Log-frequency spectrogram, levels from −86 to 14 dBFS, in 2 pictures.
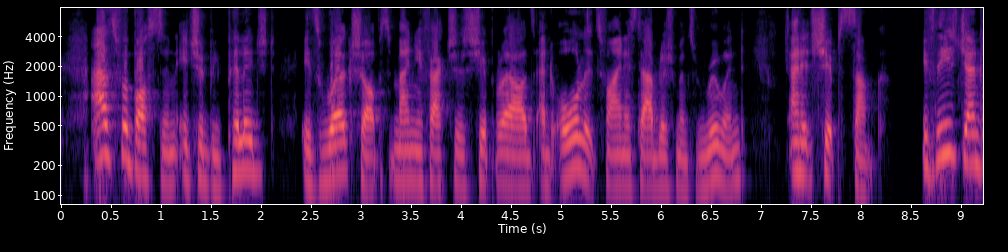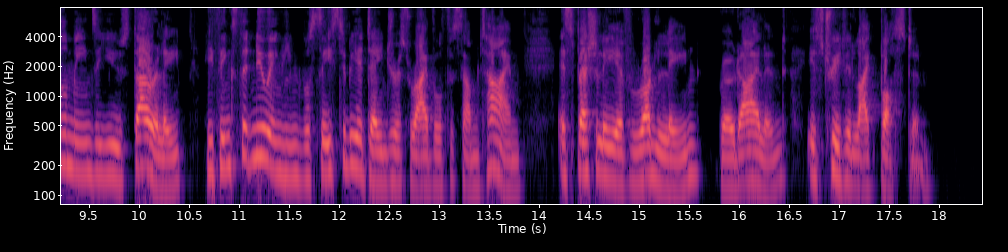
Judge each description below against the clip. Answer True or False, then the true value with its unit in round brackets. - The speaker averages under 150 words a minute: False (165 wpm)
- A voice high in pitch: False (145 Hz)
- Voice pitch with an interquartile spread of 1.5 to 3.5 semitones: False (5.2 semitones)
